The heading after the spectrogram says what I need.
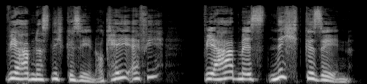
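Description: Woman voicing a shrill, flustered young woman. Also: very animated, a bit bright, no echo, studio quality. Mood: urgent. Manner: shrill, hurried.

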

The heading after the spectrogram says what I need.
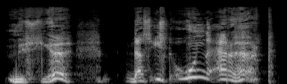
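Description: A man putting on a shrill indignant foreign lady. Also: huge pitch swings, slow pace, sharp tone, slightly rough, heavily acted. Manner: shrieking, theatrical.

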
